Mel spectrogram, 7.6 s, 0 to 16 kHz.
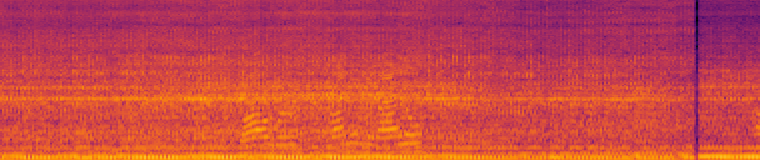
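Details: Sea-Doo 951 DI two-stroke after custom rebuild, idling with air pressure at a steady 80 psi and fuel pressure near the 107 psi target; steady, even idle with a constant deep beat, no stumbles or dropouts; normal, smooth running.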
